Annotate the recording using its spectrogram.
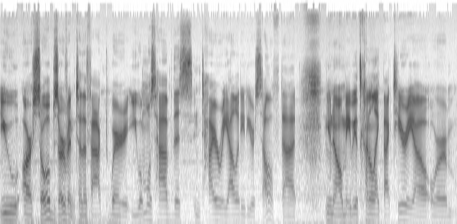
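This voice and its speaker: A man with a medium pitch speaks in a monotone, flat intonation over noticeable background noise. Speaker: astrologer. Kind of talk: solo talk to camera.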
